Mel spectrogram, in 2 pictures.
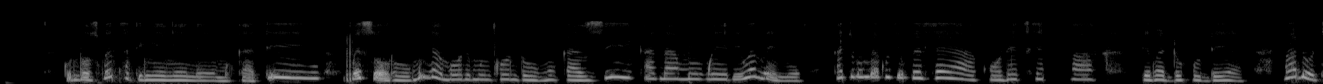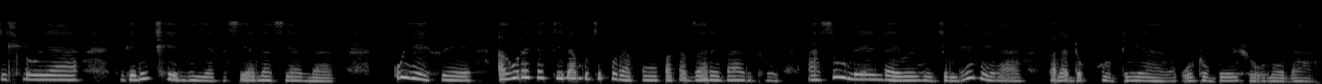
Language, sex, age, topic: Ndau, male, 36-49, health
